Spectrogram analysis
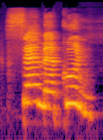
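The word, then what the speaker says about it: سمك: Samakun.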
